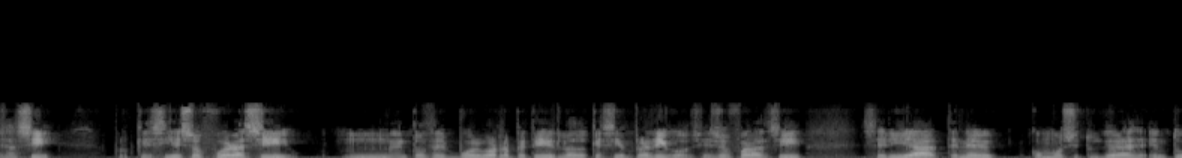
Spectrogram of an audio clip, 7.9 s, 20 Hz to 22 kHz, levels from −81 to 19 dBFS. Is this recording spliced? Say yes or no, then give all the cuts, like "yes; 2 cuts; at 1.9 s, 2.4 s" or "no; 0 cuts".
no; 0 cuts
